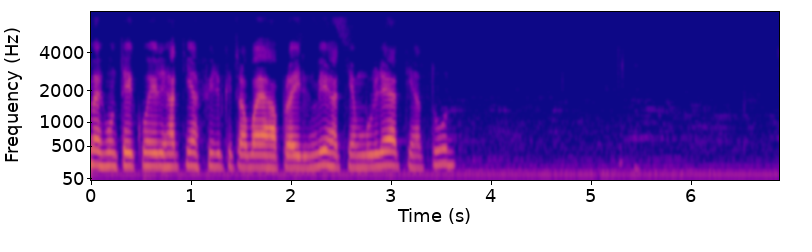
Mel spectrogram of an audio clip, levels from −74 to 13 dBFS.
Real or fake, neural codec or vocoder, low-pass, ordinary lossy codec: real; none; 7.2 kHz; none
